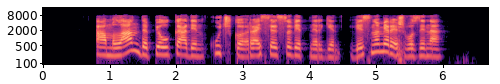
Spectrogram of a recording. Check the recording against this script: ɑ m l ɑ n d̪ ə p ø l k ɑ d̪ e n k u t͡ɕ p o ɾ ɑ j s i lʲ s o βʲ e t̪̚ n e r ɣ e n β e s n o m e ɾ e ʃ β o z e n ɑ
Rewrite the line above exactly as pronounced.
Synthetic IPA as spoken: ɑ m l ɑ n d̪ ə p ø l k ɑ d̪ e n k u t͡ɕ k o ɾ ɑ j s e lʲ s o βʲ e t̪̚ n e r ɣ e n β e s n o m e ɾ e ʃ β o z e n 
